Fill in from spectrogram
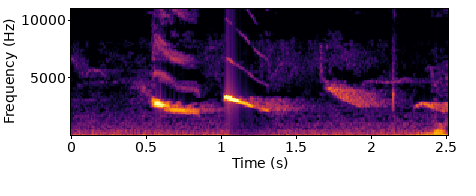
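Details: Young green-winged saltator (trinca-ferro) from a Pica Pau x Fogueira song lineage, kept by a breeder, gives two clear, slurred whistles, each sliding downward, about half a second apart, followed by softer trailing notes.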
